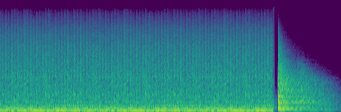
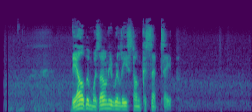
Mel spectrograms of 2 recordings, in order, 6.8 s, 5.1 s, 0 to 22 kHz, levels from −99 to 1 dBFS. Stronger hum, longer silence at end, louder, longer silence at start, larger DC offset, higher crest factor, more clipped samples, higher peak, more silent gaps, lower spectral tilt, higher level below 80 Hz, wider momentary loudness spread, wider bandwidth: neither; second, 0.2 s vs 1.65 s; first, -21 LUFS vs -24 LUFS; second, 0 s vs 1.45 s; neither; about the same, 18 dB vs 22 dB; neither; first, -2 dBFS vs -6 dBFS; neither; first, -7 dB/octave vs -5 dB/octave; first, -22 dBFS vs -66 dBFS; second, 6 LU vs 17 LU; second, 9.4 kHz vs 10.5 kHz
